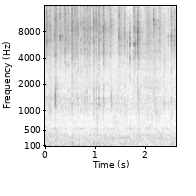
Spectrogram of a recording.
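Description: Rapid, irregular clicking of keys on a computer keyboard as JavaScript is typed, close and fairly soft, with no talking.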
